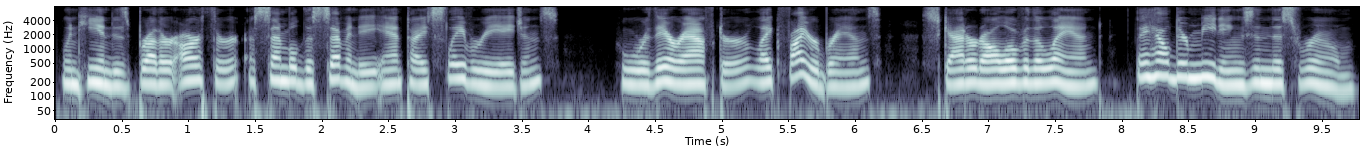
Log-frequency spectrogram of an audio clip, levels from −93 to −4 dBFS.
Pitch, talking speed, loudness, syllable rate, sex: 190 Hz, 180 wpm, -16 LUFS, 5.5 syllables/s, female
